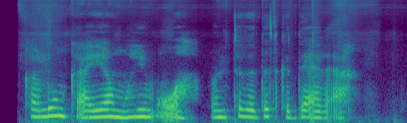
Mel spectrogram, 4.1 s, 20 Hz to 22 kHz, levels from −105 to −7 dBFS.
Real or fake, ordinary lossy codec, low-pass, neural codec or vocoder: fake; none; none; vocoder, 44.1 kHz, 128 mel bands every 512 samples, BigVGAN v2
